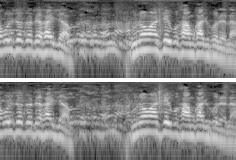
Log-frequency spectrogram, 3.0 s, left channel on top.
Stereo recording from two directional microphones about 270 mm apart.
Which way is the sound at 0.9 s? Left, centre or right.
Left.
